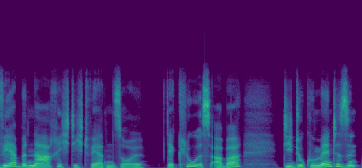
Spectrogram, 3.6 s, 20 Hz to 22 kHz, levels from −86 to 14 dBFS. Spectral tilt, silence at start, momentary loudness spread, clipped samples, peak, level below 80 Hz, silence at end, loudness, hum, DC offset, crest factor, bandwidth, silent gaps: -4.5 dB/octave; 0 s; 10 LU; under 0.1%; -2 dBFS; -62 dBFS; 0.05 s; -19 LUFS; none; 0.1%; 16 dB; 13 kHz; none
